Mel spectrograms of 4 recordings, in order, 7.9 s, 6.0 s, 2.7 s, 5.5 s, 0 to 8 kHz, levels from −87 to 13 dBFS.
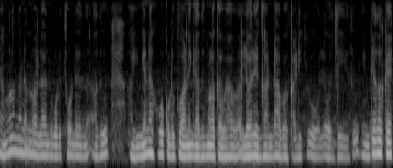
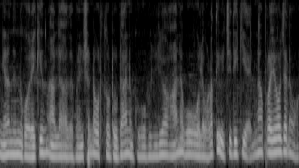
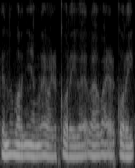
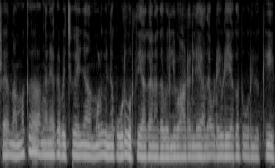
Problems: low volume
